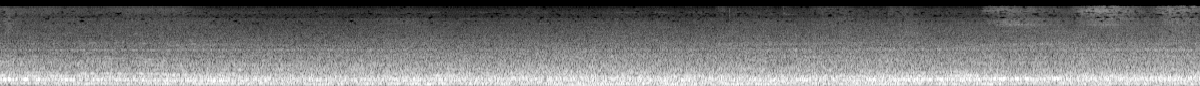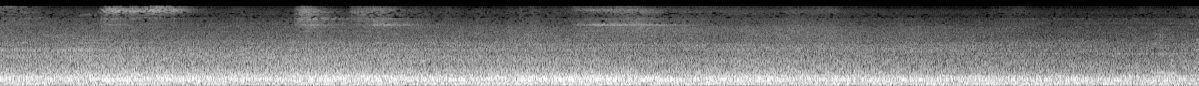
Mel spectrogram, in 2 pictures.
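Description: Electric commuter train pulling out of the platform close by: a steady rumble of wheels on rails with a motor drone whose pitch slowly climbs as the train gathers speed. Several brief high wheel squeals come in the second half.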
